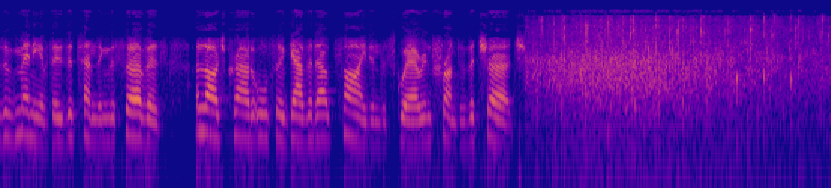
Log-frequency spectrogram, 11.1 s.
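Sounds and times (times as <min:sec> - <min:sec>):
speech: 0:00.0 - 0:07.6
crowd applause at funeral: 0:07.0 - 0:11.0.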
